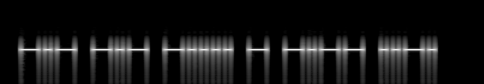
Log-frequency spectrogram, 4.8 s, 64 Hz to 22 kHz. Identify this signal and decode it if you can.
Morse code, heard as a keyed tone, about 20 wpm, 700 Hz. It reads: KK6TYF
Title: USA Call Signs Repeated 2x 20wpm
